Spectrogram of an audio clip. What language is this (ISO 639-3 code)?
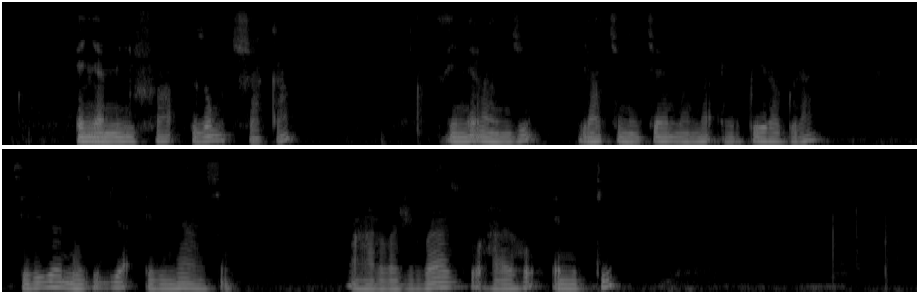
nyn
